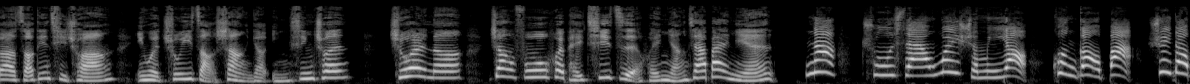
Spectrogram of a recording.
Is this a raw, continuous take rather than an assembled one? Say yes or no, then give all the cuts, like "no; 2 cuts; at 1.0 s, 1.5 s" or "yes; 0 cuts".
yes; 0 cuts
